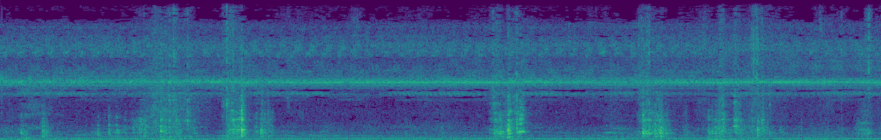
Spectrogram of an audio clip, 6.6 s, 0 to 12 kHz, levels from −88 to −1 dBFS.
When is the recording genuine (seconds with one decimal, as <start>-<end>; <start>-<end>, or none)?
0.0-6.6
